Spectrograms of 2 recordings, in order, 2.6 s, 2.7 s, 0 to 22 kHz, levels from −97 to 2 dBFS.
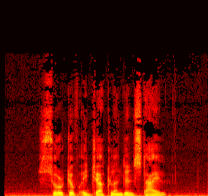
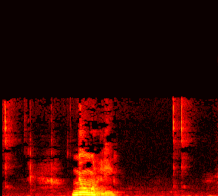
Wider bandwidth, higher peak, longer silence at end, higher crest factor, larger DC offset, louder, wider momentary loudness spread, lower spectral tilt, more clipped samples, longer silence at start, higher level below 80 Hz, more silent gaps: first, 14.5 kHz vs 11.5 kHz; about the same, -8 dBFS vs -6 dBFS; second, 0 s vs 1.25 s; about the same, 20 dB vs 20 dB; neither; second, -28 LUFS vs -23 LUFS; second, 8 LU vs 26 LU; about the same, -5 dB/octave vs -6 dB/octave; neither; second, 0.05 s vs 0.9 s; first, -48 dBFS vs -58 dBFS; neither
